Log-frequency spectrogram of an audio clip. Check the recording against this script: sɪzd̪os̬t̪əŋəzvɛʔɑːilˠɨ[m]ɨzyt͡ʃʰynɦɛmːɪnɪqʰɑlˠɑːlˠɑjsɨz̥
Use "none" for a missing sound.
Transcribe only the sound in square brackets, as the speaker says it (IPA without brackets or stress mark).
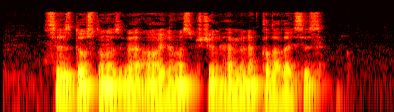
ŋ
